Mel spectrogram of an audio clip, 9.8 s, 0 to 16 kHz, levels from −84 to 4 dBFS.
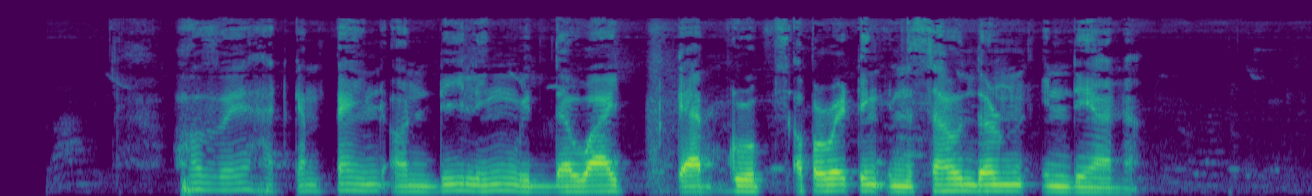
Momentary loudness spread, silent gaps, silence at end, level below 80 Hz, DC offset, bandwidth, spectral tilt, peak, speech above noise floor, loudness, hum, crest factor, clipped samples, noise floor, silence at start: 14 LU; none; 1.3 s; -48 dBFS; under 0.1%; 11.5 kHz; -6.5 dB/octave; -2 dBFS; 40 dB; -18 LUFS; none; 18 dB; under 0.1%; -58 dBFS; 1.35 s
